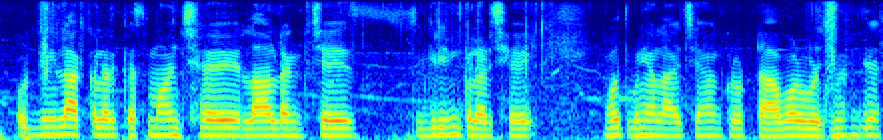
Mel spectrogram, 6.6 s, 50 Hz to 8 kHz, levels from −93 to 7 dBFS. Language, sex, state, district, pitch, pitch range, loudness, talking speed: Maithili, male, Bihar, Saharsa, 155 Hz, 150-160 Hz, -27 LUFS, 190 wpm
